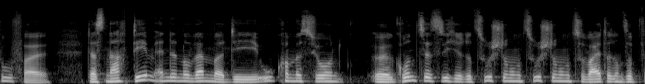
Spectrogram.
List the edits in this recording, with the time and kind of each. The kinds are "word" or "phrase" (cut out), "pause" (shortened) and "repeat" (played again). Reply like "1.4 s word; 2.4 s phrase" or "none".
5.2 s repeat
